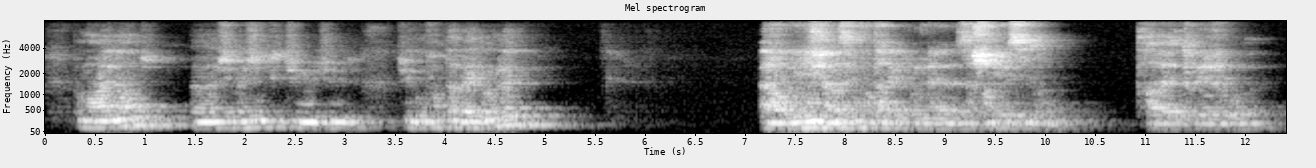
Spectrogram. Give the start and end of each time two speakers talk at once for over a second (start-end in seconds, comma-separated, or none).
none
